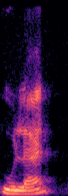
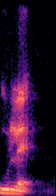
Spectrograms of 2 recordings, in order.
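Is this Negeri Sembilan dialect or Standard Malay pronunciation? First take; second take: Standard Malay; Negeri Sembilan. First: The second vowel is a. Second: The second vowel is e. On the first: "Untuk bahasa Melayu Standard" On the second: "Untuk dialek Negeri Sembilan"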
